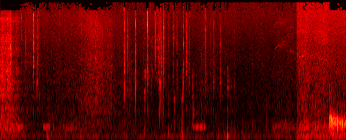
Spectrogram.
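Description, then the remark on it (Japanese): A quick series of soft taps and clicks as a phone number is dialed to call the job newspaper JOM, followed by a short burst of a ringing tone right at the end. “それ願ってちょっとかけてみます。”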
